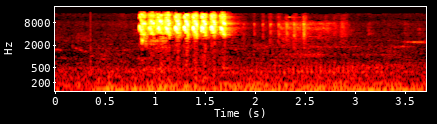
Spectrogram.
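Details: Blue-crowned hanging parrot 'cililin' trill fill used as songbird tutor: a single one-second burst of about ten fast, shrill high pulses, followed by near silence.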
